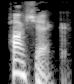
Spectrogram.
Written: hasek

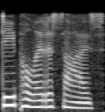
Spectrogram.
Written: depoliticize

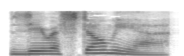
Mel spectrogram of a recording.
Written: xerostomia

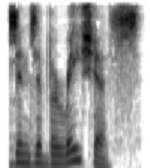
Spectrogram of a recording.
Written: zinziberaceous

